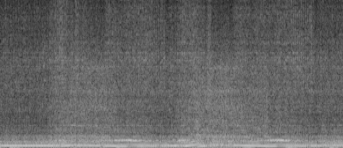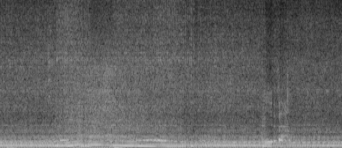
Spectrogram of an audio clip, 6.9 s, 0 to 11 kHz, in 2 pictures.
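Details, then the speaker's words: 1999 Toyota Corolla G6 (used, at inspection) idling: engine smooth with steady revs, but loud raspy idle with hollow puffing rush from a large exhaust leak under the car beneath the door, mid-pipe; needs replacing. "but the main thing is we can hear is there's a huge exhaust leak coming from under the car you can hear that sort of the sound of it just escaping through that hole it's just making that sound"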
